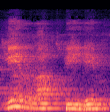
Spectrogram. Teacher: Cara bacanya dibaca tidak dengung, itu aja. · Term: idgham bila gunnah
